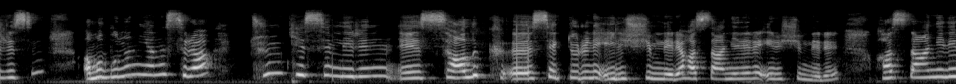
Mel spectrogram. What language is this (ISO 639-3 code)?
tur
